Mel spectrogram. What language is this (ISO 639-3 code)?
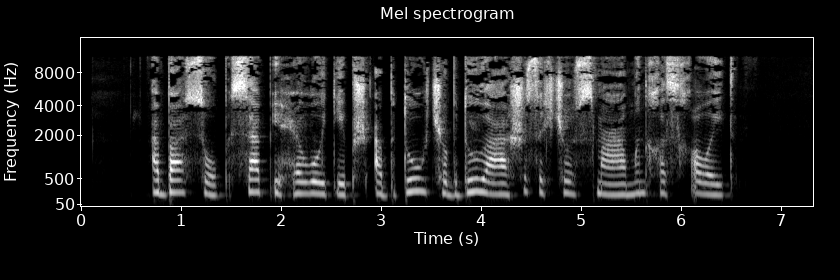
abk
